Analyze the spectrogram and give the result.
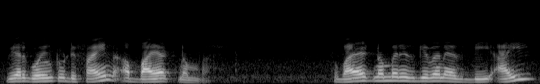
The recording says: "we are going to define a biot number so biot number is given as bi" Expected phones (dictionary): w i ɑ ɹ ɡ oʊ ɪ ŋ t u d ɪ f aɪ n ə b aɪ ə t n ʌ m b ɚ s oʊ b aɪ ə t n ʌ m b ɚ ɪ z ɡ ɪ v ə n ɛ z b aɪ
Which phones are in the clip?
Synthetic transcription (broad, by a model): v i ɑ ɹ ɡ oʊ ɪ ŋ t u d ɪ f aɪ n ə b aɪ ə t n ʌ m b ɚ s oʊ b aɪ ə t n ʌ m b ɚ ɪ z ɡ ɪ v ə n ɛ z b aɪ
